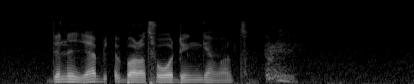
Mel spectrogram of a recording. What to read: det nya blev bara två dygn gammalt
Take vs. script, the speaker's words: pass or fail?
pass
